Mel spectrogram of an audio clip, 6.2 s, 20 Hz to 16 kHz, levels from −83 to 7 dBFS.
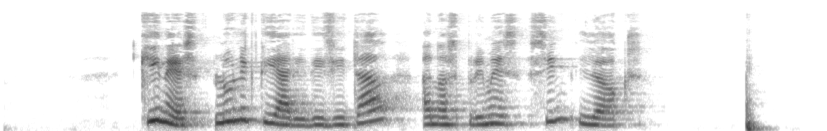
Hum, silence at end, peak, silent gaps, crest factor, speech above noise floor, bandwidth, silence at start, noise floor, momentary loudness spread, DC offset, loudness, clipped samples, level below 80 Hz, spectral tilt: none; 0.5 s; -4 dBFS; none; 20 dB; 61 dB; 11.5 kHz; 1.05 s; -83 dBFS; 13 LU; under 0.1%; -22 LUFS; under 0.1%; -46 dBFS; -5 dB/octave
